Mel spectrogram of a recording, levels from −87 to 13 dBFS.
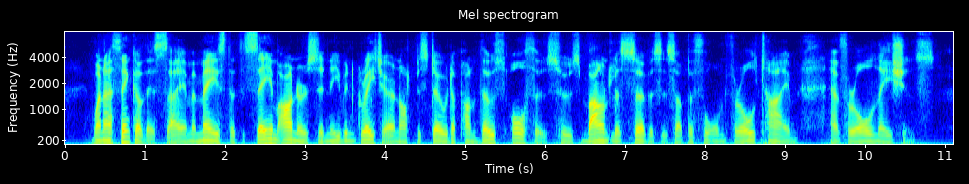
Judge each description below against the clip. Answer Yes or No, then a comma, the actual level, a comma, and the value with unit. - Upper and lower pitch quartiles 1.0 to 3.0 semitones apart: Yes, average, 2.7 semitones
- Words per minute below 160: No, average, 180 wpm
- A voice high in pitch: No, very low, 95 Hz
